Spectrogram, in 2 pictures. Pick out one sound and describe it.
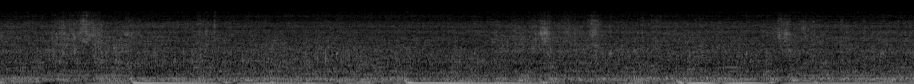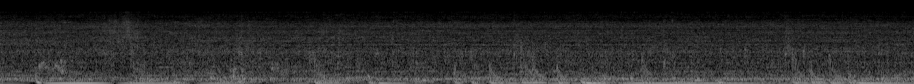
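Dishes clink and knock together in a sink.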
